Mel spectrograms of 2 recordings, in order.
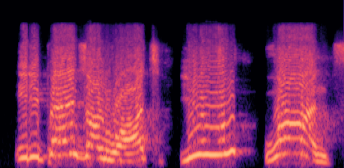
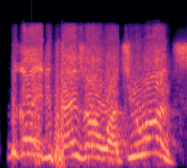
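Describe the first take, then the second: First: Drawn out word by word, pitch raised; slow emphasis. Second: Said in the usual way. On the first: Real, not acted. Speaker drives the point home to the audience, slow and emphatic. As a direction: spell it out slowly and deliberately.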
